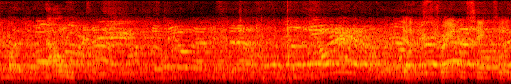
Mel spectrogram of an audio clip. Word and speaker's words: Arnaoutis: We hear Arnaoutis, Arnaoutis. It's Arnaoutis.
